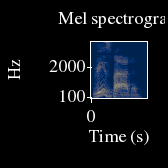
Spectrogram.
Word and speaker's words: Wiesbaden: Wiesbaden.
